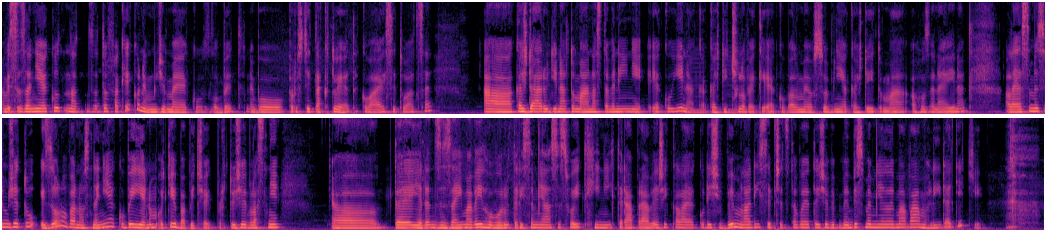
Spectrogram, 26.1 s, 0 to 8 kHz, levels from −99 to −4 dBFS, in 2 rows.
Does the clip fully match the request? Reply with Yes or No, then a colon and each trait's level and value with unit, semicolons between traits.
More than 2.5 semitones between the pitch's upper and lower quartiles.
Yes: average, 2.9 semitones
